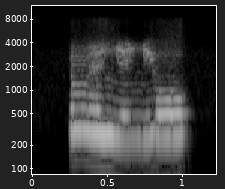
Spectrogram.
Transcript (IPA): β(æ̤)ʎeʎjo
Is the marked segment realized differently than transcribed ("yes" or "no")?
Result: no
